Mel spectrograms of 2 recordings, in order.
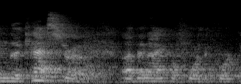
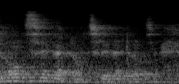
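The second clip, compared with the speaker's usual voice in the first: low, soft, fading urgent aside; retold discreet hushing; hushed warning; 5 semitones lower, 9 dB quieter than usual. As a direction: mutter a repeated caution under your breath. Attorney privately warns him, retold.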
